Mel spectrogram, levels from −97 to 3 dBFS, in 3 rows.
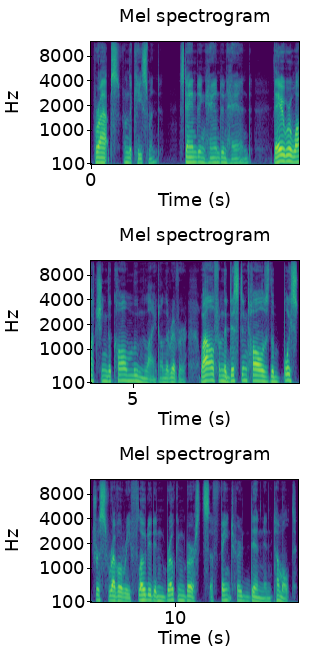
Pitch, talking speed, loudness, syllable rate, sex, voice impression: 125 Hz, 170 wpm, -21 LUFS, 4.6 syllables/s, male, masculine, adult-like, tensed, slightly powerful, bright, clear, fluent, intellectual, friendly, slightly unique, lively, slightly sharp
